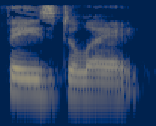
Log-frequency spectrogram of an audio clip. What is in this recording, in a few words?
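"PHASE DELAY", English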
